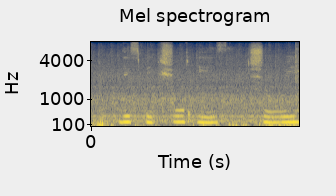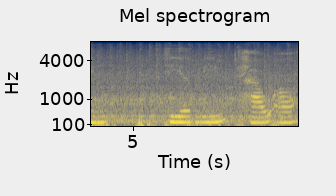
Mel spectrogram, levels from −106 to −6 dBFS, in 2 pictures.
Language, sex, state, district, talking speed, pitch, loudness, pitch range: English, female, Andhra Pradesh, Sri Satya Sai, 60 wpm, 195 Hz, -16 LUFS, 190-205 Hz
